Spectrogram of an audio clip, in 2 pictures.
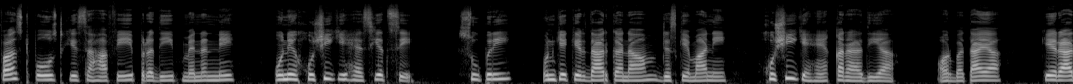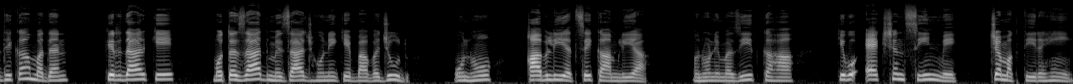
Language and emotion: Urdu, neutral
